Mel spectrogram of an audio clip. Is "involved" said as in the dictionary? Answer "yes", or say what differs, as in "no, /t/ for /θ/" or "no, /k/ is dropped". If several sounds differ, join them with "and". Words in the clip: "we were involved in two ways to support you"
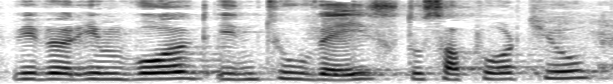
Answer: yes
